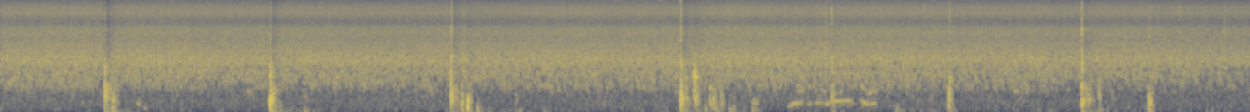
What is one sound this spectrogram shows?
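An axe chops into wood with sharp thuds.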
